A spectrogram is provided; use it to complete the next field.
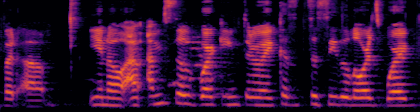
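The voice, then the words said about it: Choked-up, emotional voice. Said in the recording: “I get all nervous and I get choked up... she's a little choked up right now”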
